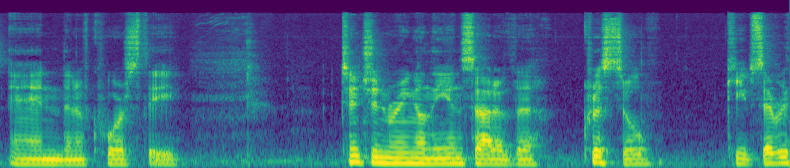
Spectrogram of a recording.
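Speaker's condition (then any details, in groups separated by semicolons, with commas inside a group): No condition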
